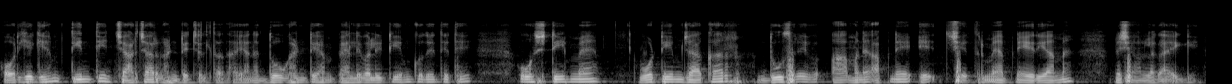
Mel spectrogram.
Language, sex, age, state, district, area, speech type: Hindi, male, 60+, Madhya Pradesh, Bhopal, urban, spontaneous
